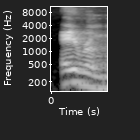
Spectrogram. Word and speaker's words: Aaron: Aaron Brewer. It's spelled Aaron, pronounced Aaron.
